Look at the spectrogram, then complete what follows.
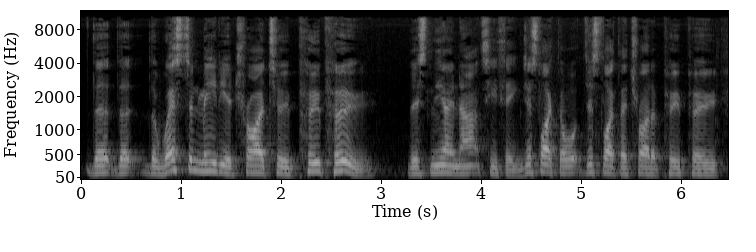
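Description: A man's voice: mid-range voice, moderate pace, dark tone. An Australian man co-hosting a political talk show, discussing current affairs in a conversational way with many restarts. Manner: conversational with frequent fillers and restarts.

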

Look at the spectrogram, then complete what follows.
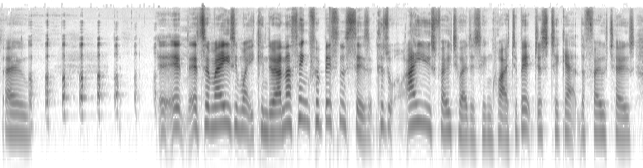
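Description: Enthusiastic podcast co-host. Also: female voice, on the low side, animated, moderate pace. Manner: enthusiastic, thinks aloud with restarts. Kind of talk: casual business podcast chat.

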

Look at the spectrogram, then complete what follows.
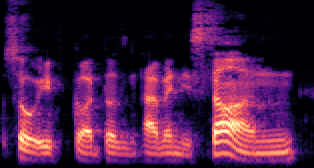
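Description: A man in his forties from Iran with a Persian accent, a pastor telling his personal story earnestly as a podcast guest, pausing often to find his words. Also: lowish voice, expressive, slightly rough. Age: 40s. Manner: earnest and reflective, with frequent hesitations. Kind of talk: personal testimony in an interview.

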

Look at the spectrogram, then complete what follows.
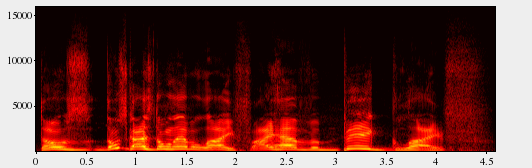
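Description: A man reads the part of an insecure sitcom husband in an amateur table read. His voice is high and bright, whiny and defensive with a stammer, in a dry recording. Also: lively intonation, takes it slowly, no echo, full character voice.

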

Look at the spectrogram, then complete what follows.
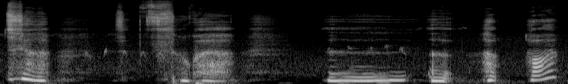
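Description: A man's voice: high voice, takes it slowly, vocal fry, slightly rough, full character voice. A man playing a shy, sweet young male dentist in a romantic audio drama, hesitant and easily flustered. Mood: surprised, shy. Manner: hesitant, stammering, bashful.

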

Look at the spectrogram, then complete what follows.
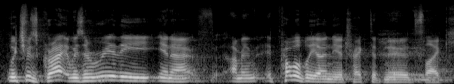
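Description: A man's voice: fairly high pitch, fairly quick, darkish tone, a little hiss or hum. A man with a New Zealand accent answering on a panel, hesitant with many fillers and restarts.

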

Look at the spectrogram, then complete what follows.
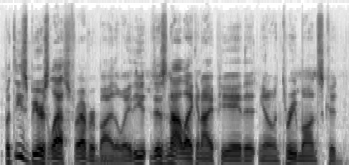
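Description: A man's voice: low voice, animated, fast. A man chatting casually as a podcast co-host, agreeable, often hesitating and repeating himself. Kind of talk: casual chat.

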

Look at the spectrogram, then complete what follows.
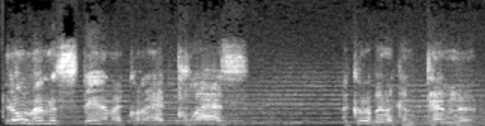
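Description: A bitter, washed-up boxer full of regret, his voice pitched high and pleading. It comes through a dull, muffled old film recording with music underneath. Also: expressive, normal speed. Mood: regretful.

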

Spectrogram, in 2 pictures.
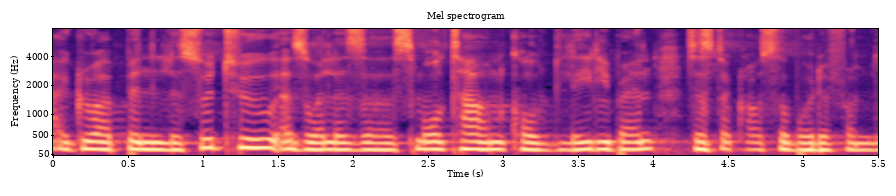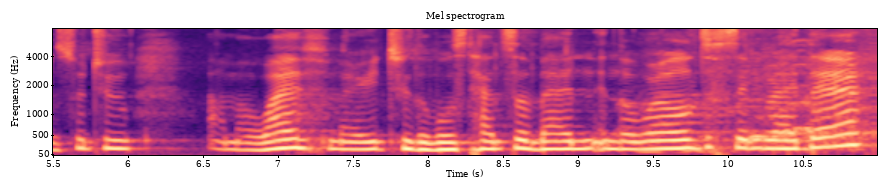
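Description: A woman's voice: on the low side, steady tone, moderate pace, dark tone. A woman from Tanzania introducing herself on a church panel, cheerful and laughing. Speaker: panel guest.

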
